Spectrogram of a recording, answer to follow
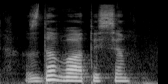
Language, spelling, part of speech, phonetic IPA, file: Ukrainian, здаватися, verb, [zdɐˈʋatesʲɐ], Uk-здаватися.ogg
- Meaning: 1. to seem 2. to be rented out, to be leased 3. to surrender, to yield 4. to give up, to give in 5. to give in, to give way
